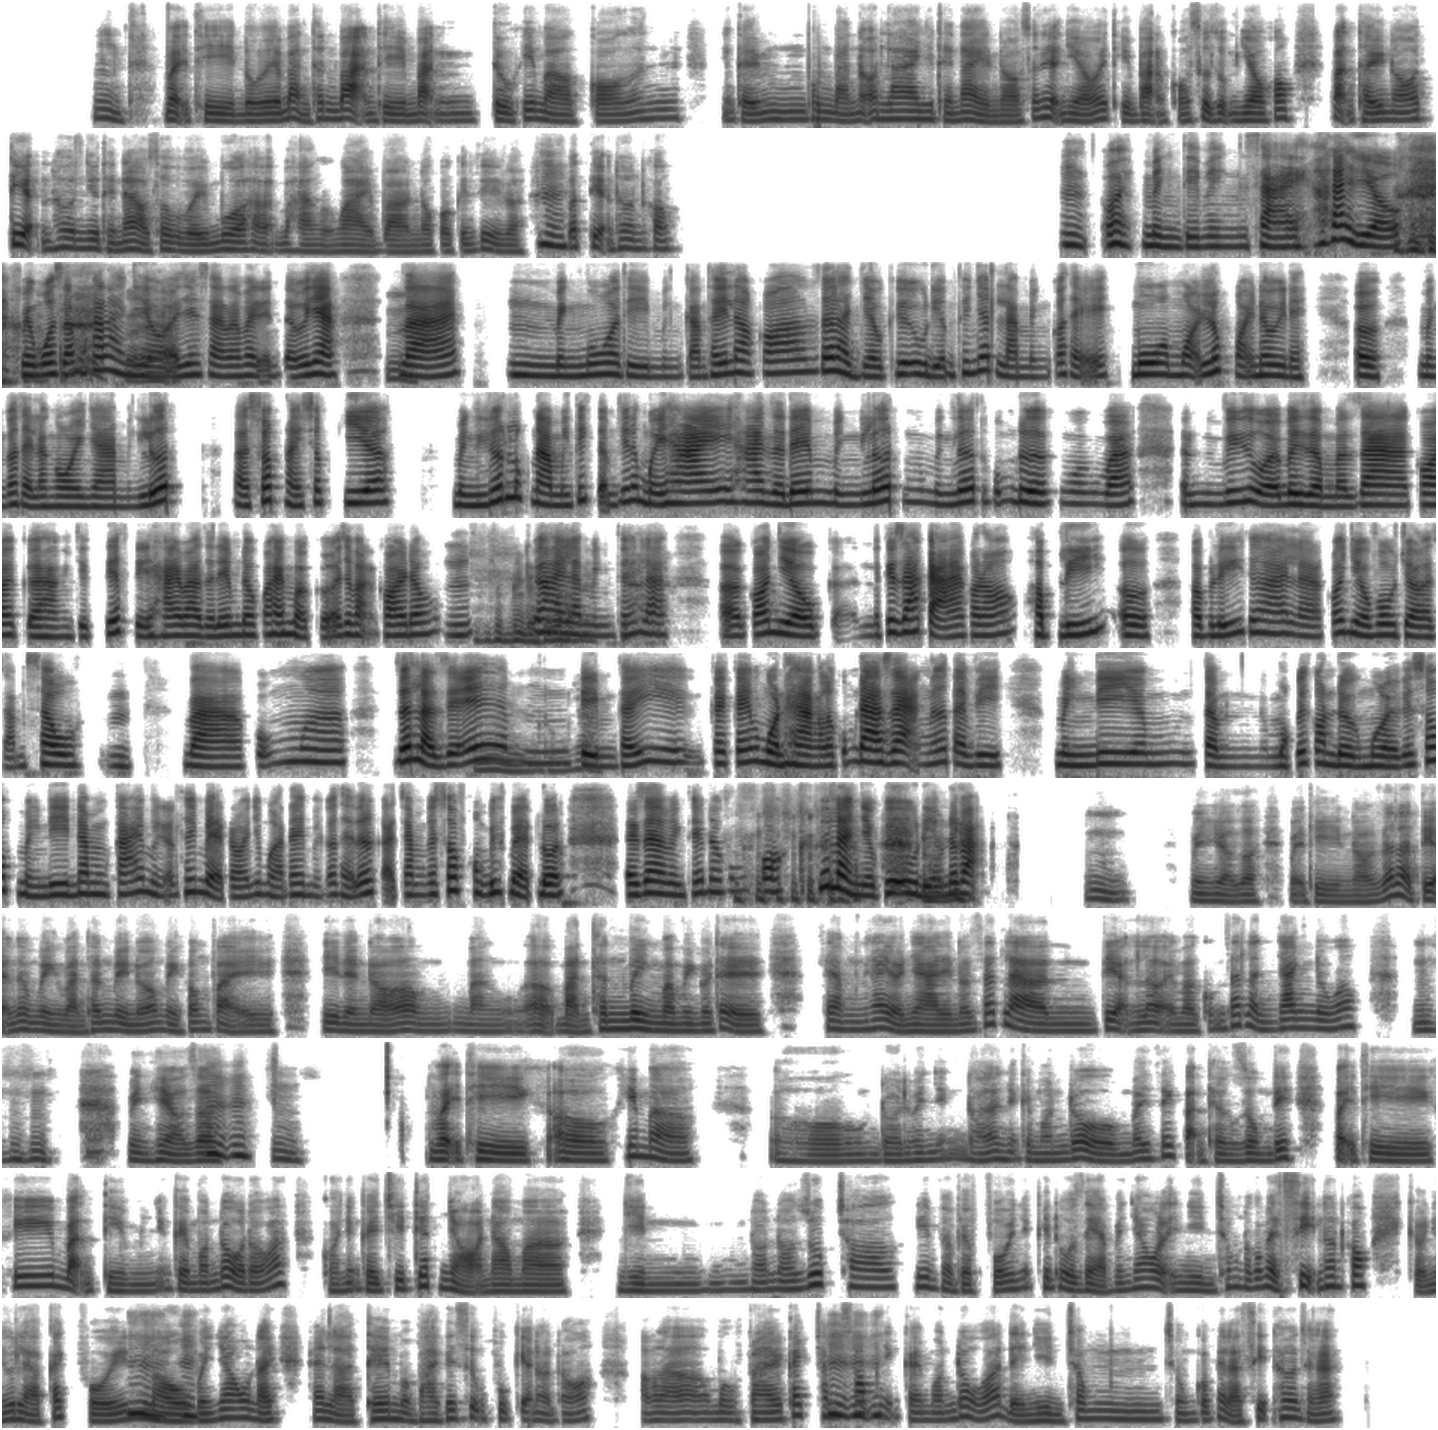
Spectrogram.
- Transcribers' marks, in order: tapping; other background noise; laughing while speaking: "khá là"; laugh; laughing while speaking: "có ai"; laugh; laughing while speaking: "Đúng rồi"; laughing while speaking: "là"; laugh; laughing while speaking: "Đúng nha"; laugh; in English: "basic"
- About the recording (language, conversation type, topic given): Vietnamese, podcast, Làm sao để phối đồ đẹp mà không tốn nhiều tiền?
